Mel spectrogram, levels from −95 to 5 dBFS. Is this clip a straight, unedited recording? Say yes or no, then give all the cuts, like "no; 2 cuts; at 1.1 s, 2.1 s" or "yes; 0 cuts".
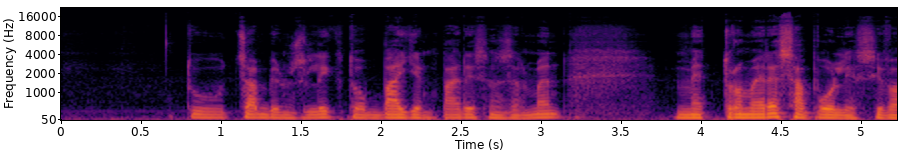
yes; 0 cuts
